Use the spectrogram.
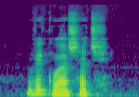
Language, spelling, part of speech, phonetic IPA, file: Polish, wygłaszać, verb, [vɨˈɡwaʃat͡ɕ], LL-Q809 (pol)-wygłaszać.wav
